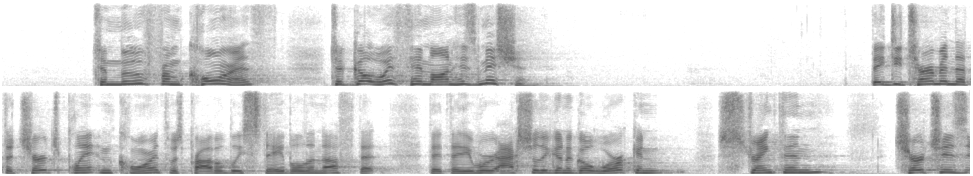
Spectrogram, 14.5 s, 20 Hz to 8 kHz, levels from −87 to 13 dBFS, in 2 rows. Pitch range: 155-225 Hz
